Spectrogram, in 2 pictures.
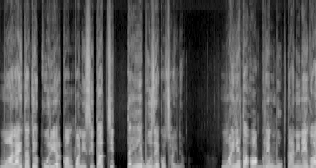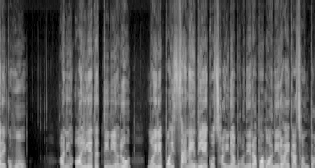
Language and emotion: Nepali, angry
